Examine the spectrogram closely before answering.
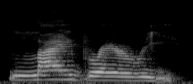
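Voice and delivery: library drawn out with both R's sounded; slow pronunciation demo. Shown as a demonstration. Teacher introducing the first word, slow clear library.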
